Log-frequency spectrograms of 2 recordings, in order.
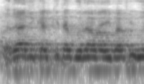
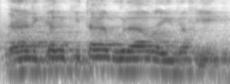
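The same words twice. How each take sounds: First: It is read fast with the long vowels lost. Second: It is read slowly with the long vowels kept. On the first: "Tapi kalau sudah dibaca cepat" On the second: "Itu kan ya, masih"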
